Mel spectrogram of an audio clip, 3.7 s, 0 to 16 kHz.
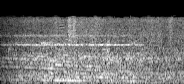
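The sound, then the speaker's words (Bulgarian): A Sofia Metro subway train in Sofia, Bulgaria, rumbles steadily along the tracks, a loud, continuous low roar with faint tonal whines layered on top, with no talking. “Макар към днешна дата Софийското метро да върви само от Обеля до площад Света Неделя, пътникопотокът е над 80 000 души дневно и хората са доволни от подземния транспорт.”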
